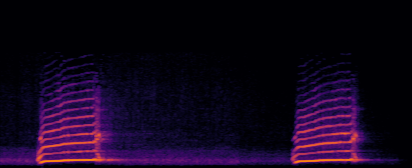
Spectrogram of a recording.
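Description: Two loud, rising nasal calls of a little owl, each lasting about half a second and spaced a couple of seconds apart, heard clearly with no talking.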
